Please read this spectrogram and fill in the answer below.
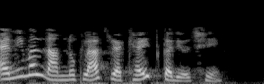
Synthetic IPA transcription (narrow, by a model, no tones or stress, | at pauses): ɛniməlnamnoklasʋjəkʰjait̪kəɾjot͡ʃʰe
